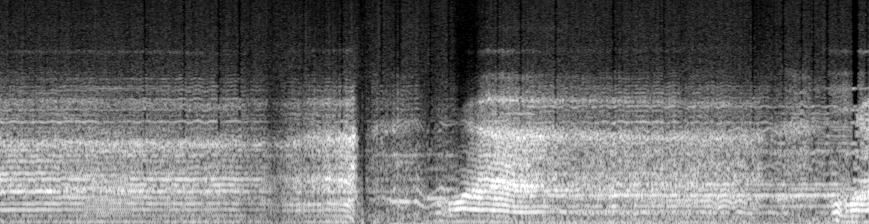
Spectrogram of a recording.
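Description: Carnatic male vocalist singing long held notes that slide between pitches, with a short break about three and a half seconds in before a new phrase begins.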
